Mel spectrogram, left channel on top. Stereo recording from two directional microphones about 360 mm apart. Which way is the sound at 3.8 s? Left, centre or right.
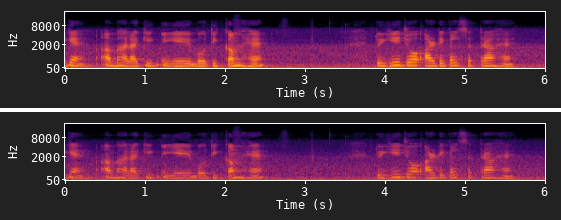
Left.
